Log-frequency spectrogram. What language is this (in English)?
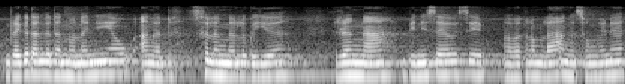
Bodo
